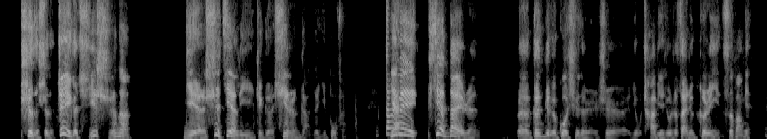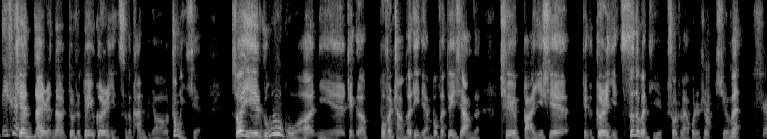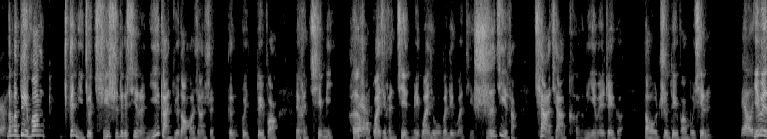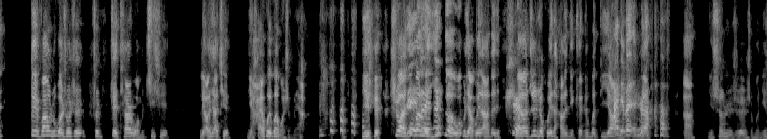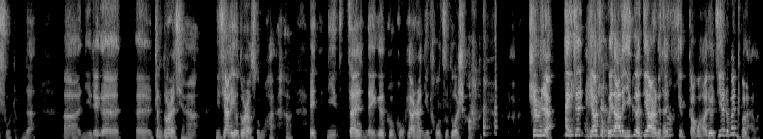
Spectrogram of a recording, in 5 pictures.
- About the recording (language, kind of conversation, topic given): Chinese, podcast, 你如何在对话中创造信任感？
- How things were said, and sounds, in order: tapping; other noise; other background noise; laugh; laughing while speaking: "你是 是吧，你问了一个我不想回答的，我要真是回答了"; laugh; laughing while speaking: "对 对 对"; joyful: "还得问"; laugh; laughing while speaking: "啊？"; laughing while speaking: "多少啊？"; laugh; laughing while speaking: "太 太 太深了，嗯"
